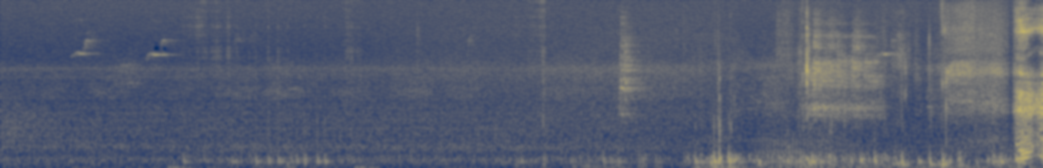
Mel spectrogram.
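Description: Camera-handling noise, low rumble and knocks as the camera is moved about, heaviest in the last three seconds as it is turned round. Two short high bird chirps about a second in.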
